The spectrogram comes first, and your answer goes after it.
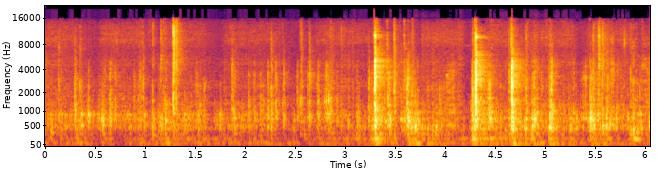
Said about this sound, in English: So I'm going to die cut first and then stamp after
